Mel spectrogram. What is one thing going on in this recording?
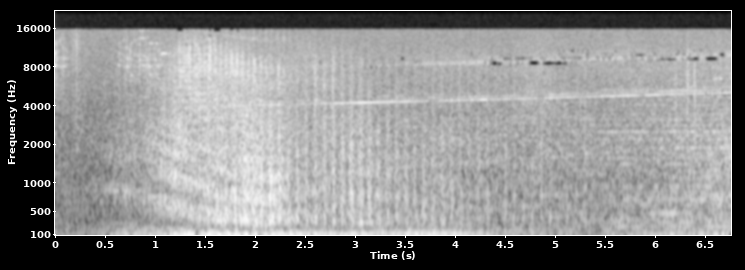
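A helicopter hovers nearby with a deep, throbbing rotor rumble.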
